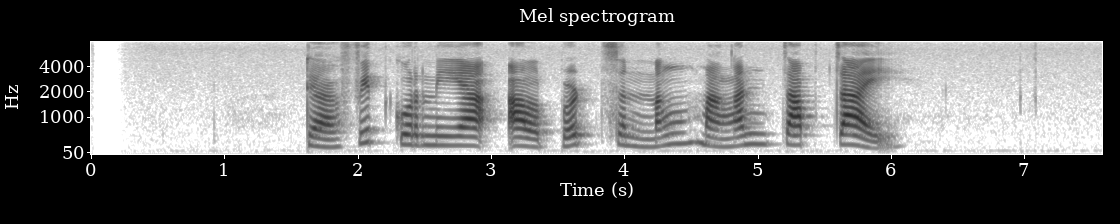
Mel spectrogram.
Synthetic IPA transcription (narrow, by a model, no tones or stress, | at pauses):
d̥a̤fɪt̪̚kurniaʔalb̥ərt̪̚sənəŋmaŋant͡ʃap̚t͡ʃaj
